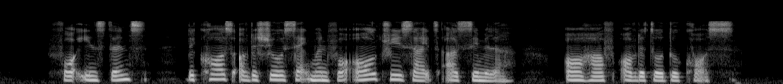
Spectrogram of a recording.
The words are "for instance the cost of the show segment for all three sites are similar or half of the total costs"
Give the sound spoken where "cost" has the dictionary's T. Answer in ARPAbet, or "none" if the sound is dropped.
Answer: none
